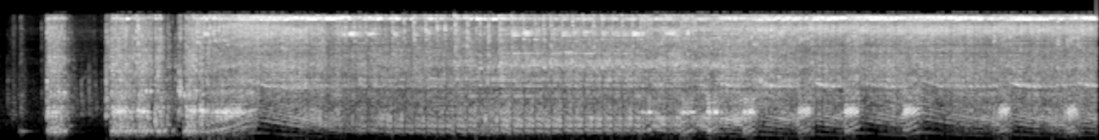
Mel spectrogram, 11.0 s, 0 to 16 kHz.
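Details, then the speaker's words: Motor Sich 475 two-stroke saw, freshly rebuilt, run without air filter; catches and idles, then revs sag and surge, choking toward stall; runs fine only when blipped, owner blames the non-original carburetor. "Подивіться вона роби на холостому і вона зараз заглохне зараз потихеньку попрацює і скине оберти"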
